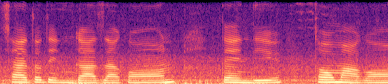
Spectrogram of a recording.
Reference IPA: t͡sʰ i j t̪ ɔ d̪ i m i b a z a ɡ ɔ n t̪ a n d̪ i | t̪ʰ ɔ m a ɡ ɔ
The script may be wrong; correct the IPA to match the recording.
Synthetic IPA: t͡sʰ a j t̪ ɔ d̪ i n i ɡ a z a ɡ ɔ n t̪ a n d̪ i | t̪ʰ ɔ m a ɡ ɔ

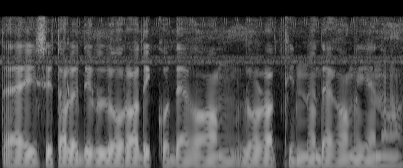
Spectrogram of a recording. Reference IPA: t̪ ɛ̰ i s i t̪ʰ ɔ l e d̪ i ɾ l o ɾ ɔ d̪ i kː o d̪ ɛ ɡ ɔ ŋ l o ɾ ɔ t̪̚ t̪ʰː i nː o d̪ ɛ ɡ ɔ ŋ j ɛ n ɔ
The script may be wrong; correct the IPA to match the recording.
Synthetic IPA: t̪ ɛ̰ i s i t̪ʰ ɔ l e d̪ i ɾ l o ɾ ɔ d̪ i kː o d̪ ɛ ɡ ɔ ŋ l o ɾ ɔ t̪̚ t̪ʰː i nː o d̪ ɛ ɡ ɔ ŋ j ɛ n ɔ

